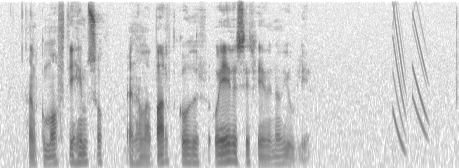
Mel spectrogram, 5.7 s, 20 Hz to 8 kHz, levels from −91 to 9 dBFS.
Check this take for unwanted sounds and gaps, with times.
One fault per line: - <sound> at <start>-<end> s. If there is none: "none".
- chirp at 4.9-5.4 s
